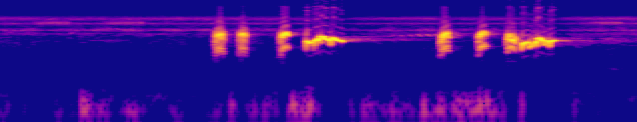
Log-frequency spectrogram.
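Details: Natural sooty-headed bulbul call, used for luring a rival: two groups of sharp chirps, each closing with a bright, rippling warble, over faint low background noise.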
